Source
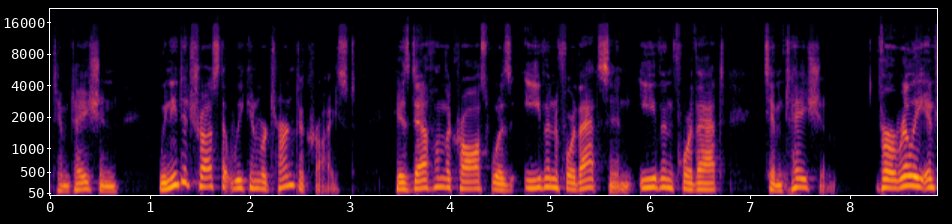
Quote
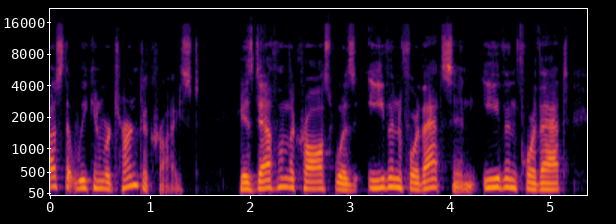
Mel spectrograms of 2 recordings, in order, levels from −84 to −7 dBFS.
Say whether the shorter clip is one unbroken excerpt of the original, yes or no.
yes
